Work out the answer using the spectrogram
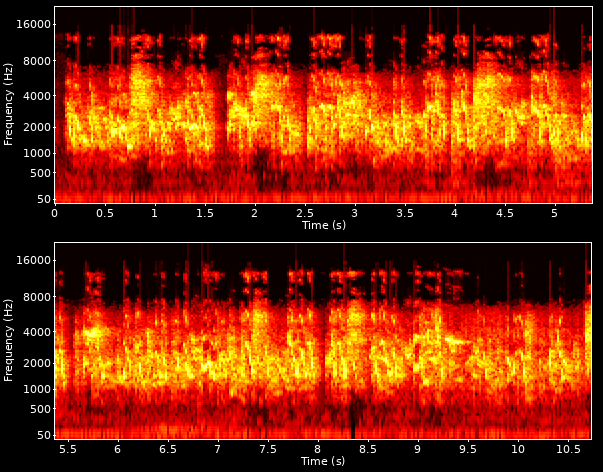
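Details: Captive budgerigars giving mating chatter, used to stimulate breeding pairs: a dense, continuous warble of scratchy squawks, chirps and clicks, broken by a few brief pauses.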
